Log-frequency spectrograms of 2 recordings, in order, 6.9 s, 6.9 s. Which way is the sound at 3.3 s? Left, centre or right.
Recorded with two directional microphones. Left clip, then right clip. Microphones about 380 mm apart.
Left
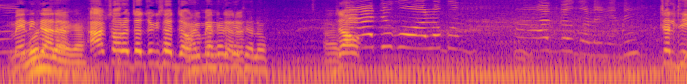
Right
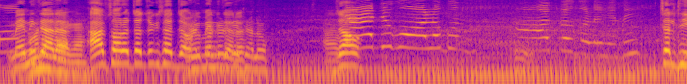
Centre.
